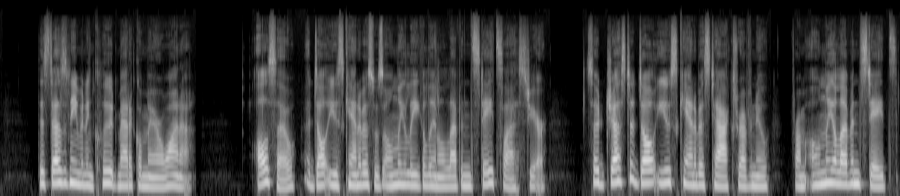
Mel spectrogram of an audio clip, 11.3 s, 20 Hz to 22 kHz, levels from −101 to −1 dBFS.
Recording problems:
none

